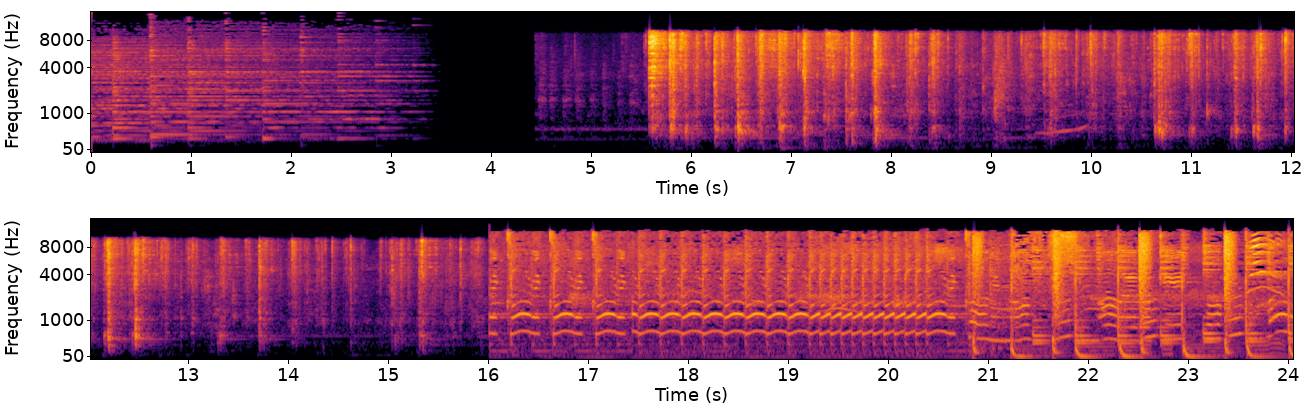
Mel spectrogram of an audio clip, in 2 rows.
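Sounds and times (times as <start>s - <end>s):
dog crunching kibble: 5.6s - 16.0s
kibble clattering on metal bowl: 5.6s - 16.0s.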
